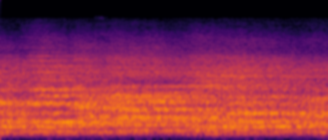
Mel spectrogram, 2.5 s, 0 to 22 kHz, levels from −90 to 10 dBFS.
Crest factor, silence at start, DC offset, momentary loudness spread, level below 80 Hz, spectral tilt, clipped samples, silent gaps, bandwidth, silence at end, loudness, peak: 12 dB; 0 s; under 0.1%; 1 LU; -72 dBFS; -4 dB/octave; under 0.1%; none; 11.5 kHz; 0 s; -15 LUFS; -4 dBFS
